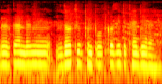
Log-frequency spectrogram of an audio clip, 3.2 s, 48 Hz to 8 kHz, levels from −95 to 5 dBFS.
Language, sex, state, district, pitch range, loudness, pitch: Hindi, female, Arunachal Pradesh, Lower Dibang Valley, 155-165 Hz, -16 LUFS, 160 Hz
